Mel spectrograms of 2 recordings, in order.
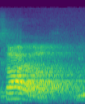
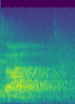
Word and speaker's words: Scylla: And on one side is Scylla, or Scylla, in different pronunciations. I'm going to say Scylla.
